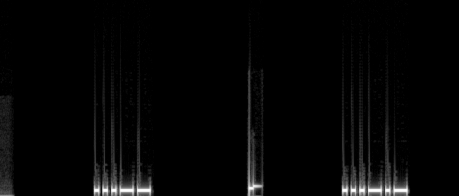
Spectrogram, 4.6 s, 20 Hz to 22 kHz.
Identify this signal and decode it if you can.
Morse code, heard as a keyed tone, about 27 wpm, 700 Hz. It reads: 3 <SK>
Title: Single Character (Letter:Number:Punctuation:Prosign) 28wpm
